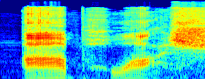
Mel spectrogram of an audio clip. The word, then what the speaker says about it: Puch: Aupois? Puch. Puch. It's P-W-A-S-H is how you say it.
